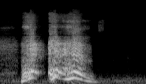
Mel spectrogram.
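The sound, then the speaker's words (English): Two loud coughs in quick succession, each a harsh voiced burst with a rough, throaty edge, followed by quiet room tone. “Cough, get a good one in.”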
